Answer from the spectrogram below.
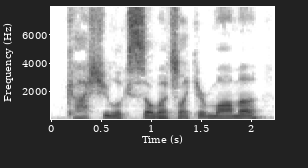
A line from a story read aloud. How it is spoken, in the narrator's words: I whisper to Emily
